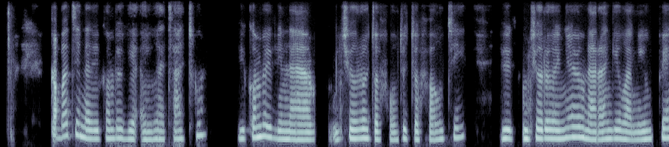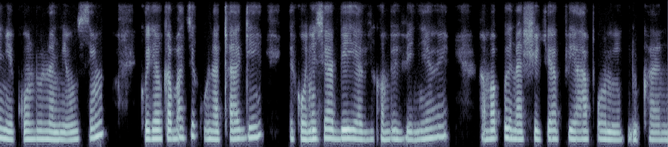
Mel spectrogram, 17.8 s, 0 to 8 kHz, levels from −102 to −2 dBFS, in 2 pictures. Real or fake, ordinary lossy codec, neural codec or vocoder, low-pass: fake; Opus, 24 kbps; codec, 16 kHz in and 24 kHz out, 1.1 kbps, FireRedTTS-2 codec; 7.2 kHz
